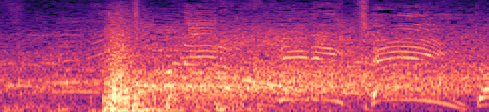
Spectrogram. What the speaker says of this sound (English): DDT! Talk about devastation.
